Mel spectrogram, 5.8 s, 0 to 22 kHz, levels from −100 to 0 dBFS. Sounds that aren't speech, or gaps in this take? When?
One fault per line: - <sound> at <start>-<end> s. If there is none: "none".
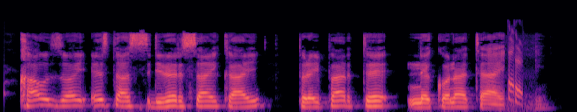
- chirp at 5.1-5.3 s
